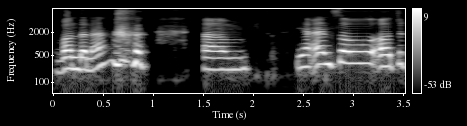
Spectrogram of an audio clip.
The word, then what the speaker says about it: Bandana: happened on Facebook and I'll go quickly to Bandana and apologies if I if you could let me know I'm pronouncing your name correctly um thank you Savin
